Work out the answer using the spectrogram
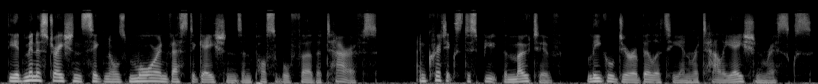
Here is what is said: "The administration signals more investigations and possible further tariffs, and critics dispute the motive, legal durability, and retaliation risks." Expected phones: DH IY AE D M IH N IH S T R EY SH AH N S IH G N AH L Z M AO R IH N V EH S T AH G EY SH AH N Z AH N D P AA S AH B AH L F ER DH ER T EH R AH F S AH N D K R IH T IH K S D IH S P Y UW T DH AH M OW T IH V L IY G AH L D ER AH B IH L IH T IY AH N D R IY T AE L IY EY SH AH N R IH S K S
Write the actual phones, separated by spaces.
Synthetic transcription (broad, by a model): DH IY AE D M IH N IH S T R EY SH AH N S IH G N AH L Z M AO R IH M V EH S T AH G EY SH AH N Z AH N P AA S AH B AH L F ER DH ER T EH R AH F S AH N K R IH T IH K S D IH S P Y UW T DH AH M OW T IH V L IY G AH L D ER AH B IH L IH T IY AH N R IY T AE L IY EY SH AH N R IH S K S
